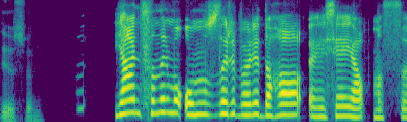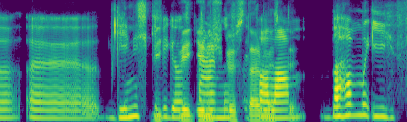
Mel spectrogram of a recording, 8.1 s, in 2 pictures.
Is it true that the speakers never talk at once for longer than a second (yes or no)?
no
